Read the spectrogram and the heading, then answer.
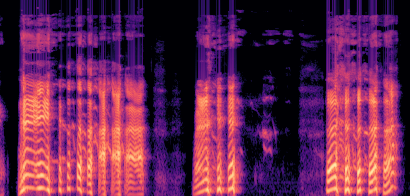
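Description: A human voice imitates a goat's bleat in several quavering, wavering bursts, loud, with short pauses between them and no other sounds around.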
